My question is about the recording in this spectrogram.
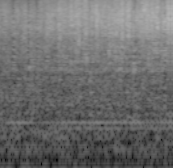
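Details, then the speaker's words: Top-load Maytag washer in a laundromat being tested: steady rush of water filling the tub over a faint even hum with no knocks; filling normally and everything working. "Everything seems to be working good on this."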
